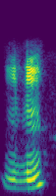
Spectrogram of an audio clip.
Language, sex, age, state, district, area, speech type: Marathi, male, 45-60, Maharashtra, Yavatmal, urban, conversation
